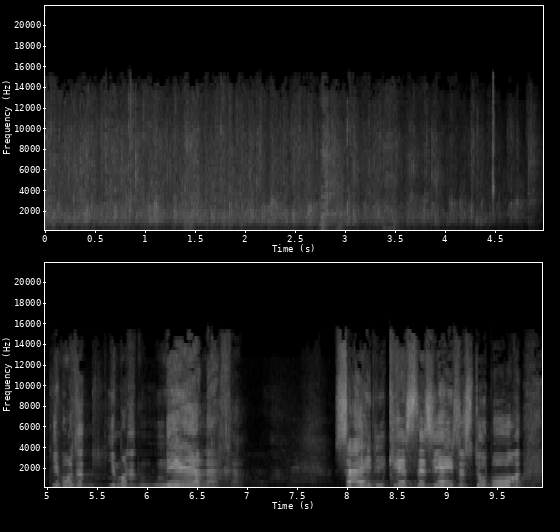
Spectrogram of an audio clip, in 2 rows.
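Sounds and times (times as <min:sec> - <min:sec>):
sustained audience applause: 0:00.0 - 0:05.0
speech: 0:01.4 - 0:01.8, 0:02.8 - 0:03.7, 0:05.0 - 0:07.0, 0:07.9 - 0:09.9.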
